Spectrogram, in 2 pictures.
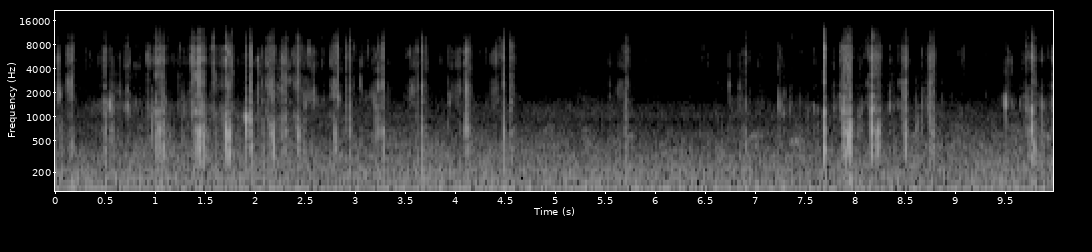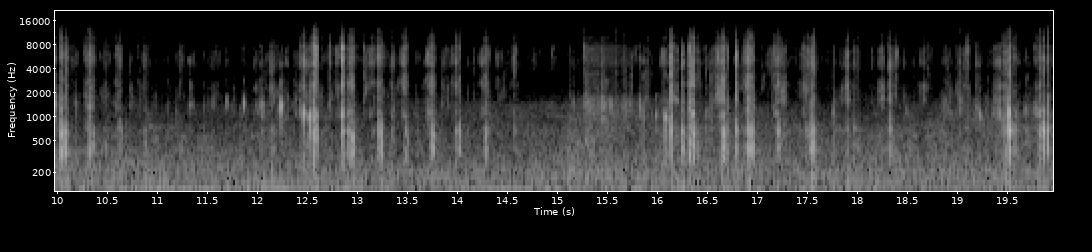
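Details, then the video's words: Wild raccoons eating close up: irregular crisp crunches and snaps of chewing, clustered in bursts with short quieter gaps, over a low steady rumble. "Wild Raccoons & ASMR Chewing Sounds"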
